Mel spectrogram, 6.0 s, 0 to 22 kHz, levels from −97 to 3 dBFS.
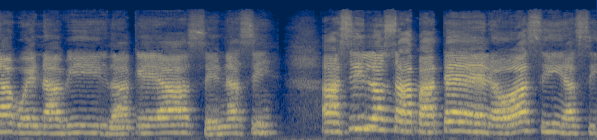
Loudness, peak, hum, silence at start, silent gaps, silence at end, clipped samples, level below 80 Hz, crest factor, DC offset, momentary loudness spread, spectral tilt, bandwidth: -20 LUFS; -2 dBFS; none; 0 s; none; 0 s; under 0.1%; -62 dBFS; 18 dB; under 0.1%; 11 LU; -2 dB/octave; 17 kHz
